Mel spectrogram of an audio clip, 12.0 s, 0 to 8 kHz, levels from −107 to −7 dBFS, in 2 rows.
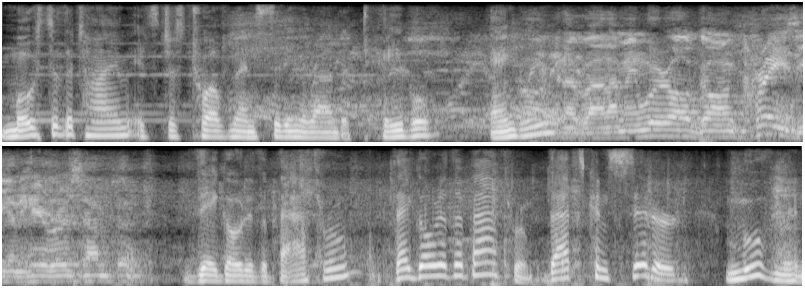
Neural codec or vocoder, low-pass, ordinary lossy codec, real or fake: none; 7.2 kHz; AAC, 48 kbps; real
